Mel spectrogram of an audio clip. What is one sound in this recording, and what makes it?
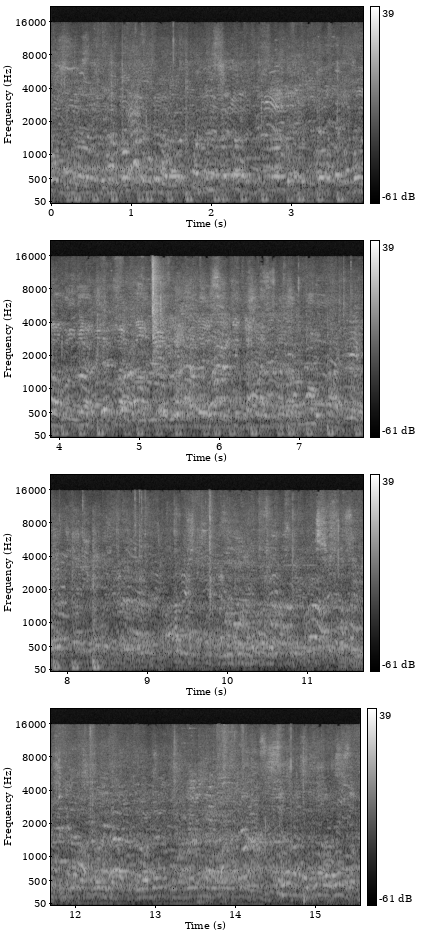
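A crowd of spectators chatters outdoors at a distance.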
